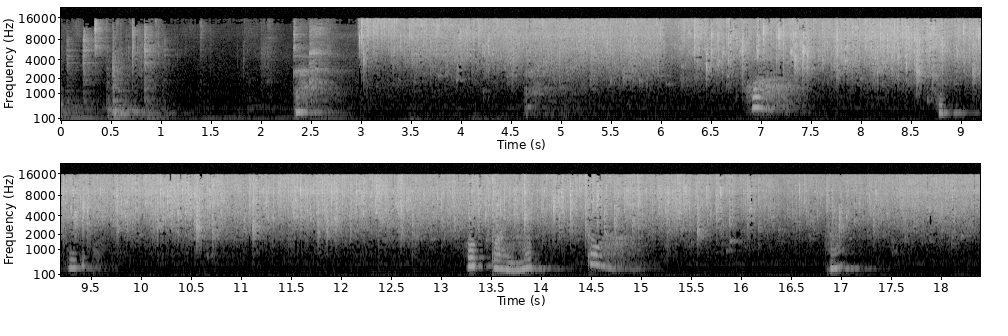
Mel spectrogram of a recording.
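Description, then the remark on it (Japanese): After a few quiet seconds, a shower starts spraying water in a steady, full hiss that continues to the end, broken now and then by brief, soft low sounds. “シャワー貸して。”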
